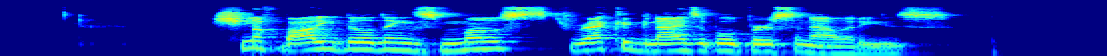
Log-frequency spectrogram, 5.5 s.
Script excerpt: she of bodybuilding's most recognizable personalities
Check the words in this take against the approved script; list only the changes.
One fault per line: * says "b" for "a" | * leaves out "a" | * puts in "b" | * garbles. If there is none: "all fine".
all fine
